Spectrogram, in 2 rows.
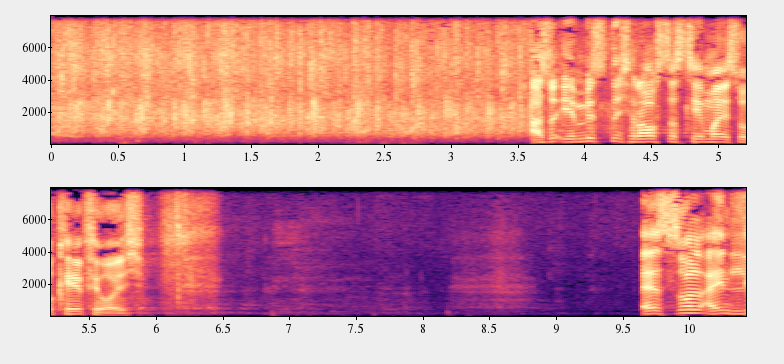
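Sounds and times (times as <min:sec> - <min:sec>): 
audience applause: 0:00.0 - 0:05.0
speech: 0:03.6 - 0:06.4, 0:09.7 - 0:10.4.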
